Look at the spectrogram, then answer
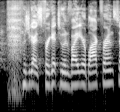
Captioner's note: audience laughing; sighs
